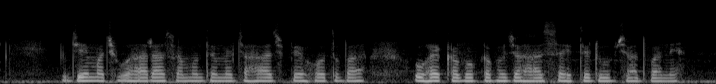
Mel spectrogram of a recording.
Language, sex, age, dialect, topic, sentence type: Bhojpuri, male, 18-24, Western, agriculture, statement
